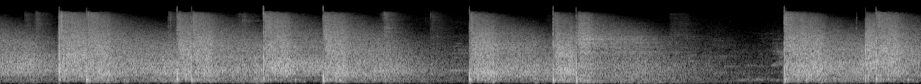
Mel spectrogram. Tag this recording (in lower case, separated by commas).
firecracker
